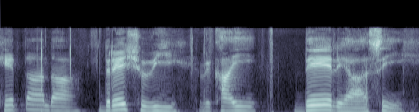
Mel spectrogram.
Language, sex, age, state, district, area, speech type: Punjabi, male, 18-30, Punjab, Fazilka, rural, spontaneous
